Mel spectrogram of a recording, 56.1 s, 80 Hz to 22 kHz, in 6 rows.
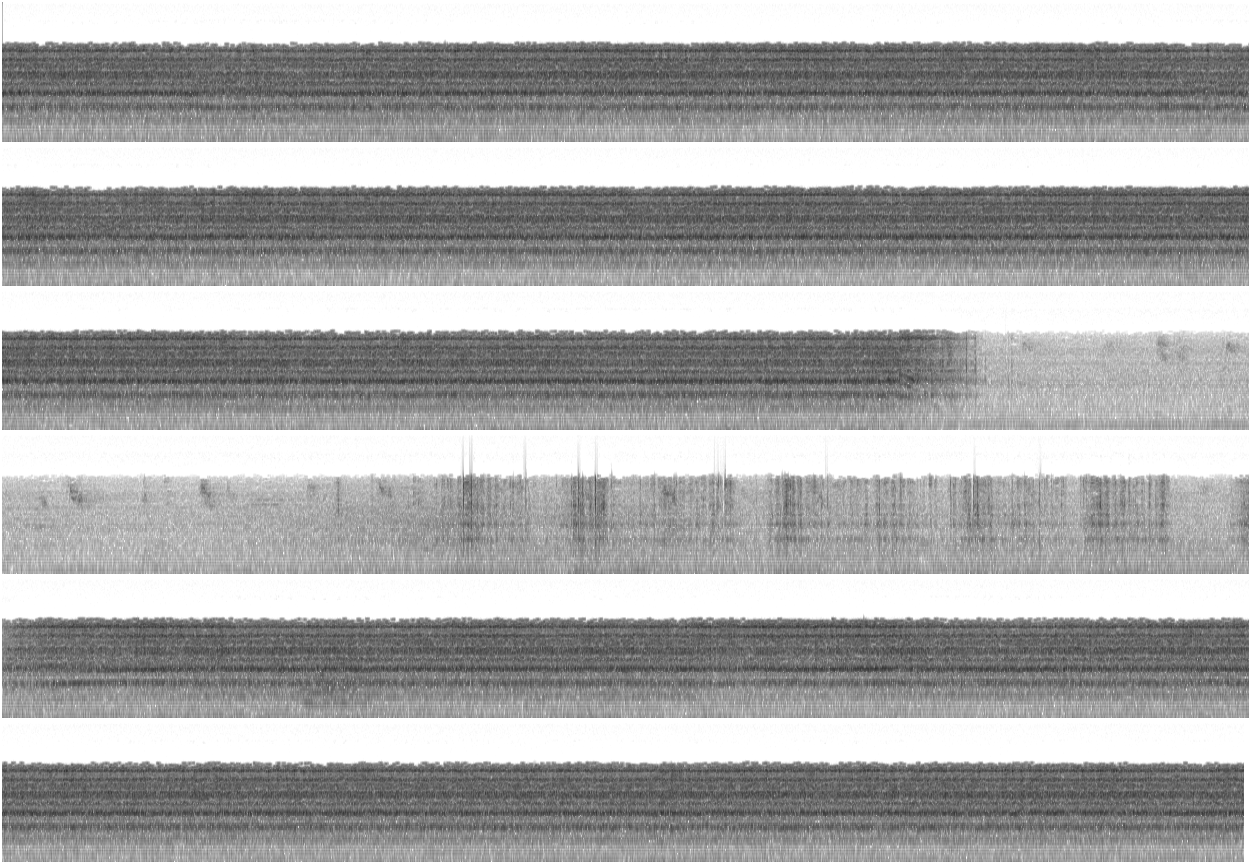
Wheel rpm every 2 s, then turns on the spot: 160, 160, 160, 160, 160, 160, 160, 160, 160, 160, 160, 160, 140, 0, 0, 10, 20, 30, 40, 160, 160, 160, 160, 160, 160, 160, 160, 160.
30-36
